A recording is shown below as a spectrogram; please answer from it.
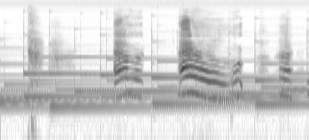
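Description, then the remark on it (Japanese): An adult voice mimics a baby, letting out several short, whiny babbling coos with rising and falling pitch, an adult pretending to be an infant and acting spoiled, over a steady, faint ringing tone in the background. “バブちゃんの本当の声、大人が赤ん坊に扮して甘える声”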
